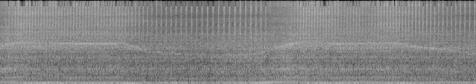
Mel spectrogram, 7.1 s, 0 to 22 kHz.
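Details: 2000 Triumph 955i Sprint triple, about 105,000 km, revving: fast, light metallic tick. It began after 5,000 km, following a valve clearance service; a replaced cam chain did not cure it, and the tensioner was not replaced. Cause unknown.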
